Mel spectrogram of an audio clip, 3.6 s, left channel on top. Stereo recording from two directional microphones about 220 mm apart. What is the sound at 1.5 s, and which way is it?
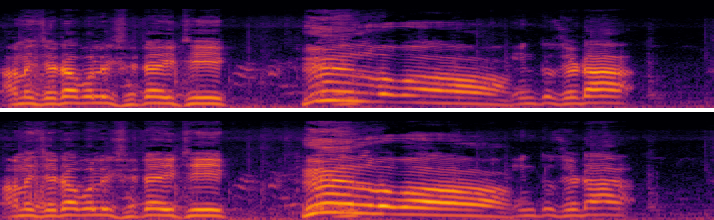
Speech, 25° right (ahead or behind).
